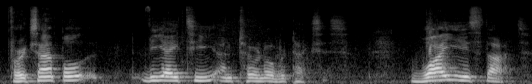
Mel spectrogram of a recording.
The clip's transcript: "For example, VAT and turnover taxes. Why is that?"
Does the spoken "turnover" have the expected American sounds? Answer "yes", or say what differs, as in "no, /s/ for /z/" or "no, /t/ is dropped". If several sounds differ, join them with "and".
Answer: yes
